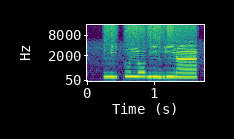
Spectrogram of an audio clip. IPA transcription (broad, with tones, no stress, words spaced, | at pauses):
li˧ko˦nɔ˦ ɡĩ˧ɡĩ˧ɾã˧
